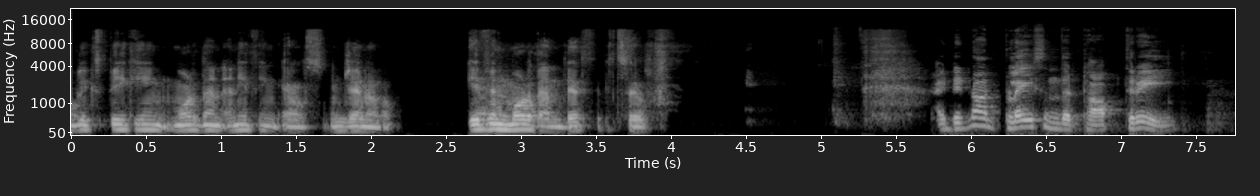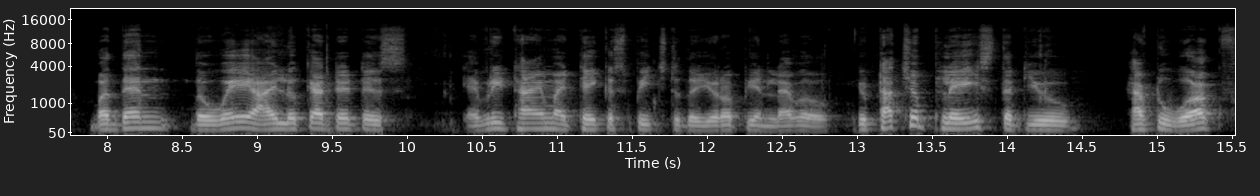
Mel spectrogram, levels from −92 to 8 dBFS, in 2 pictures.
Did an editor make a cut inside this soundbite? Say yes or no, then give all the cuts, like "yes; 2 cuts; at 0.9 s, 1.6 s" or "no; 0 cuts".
yes; 2 cuts; at 5.7 s, 13.0 s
